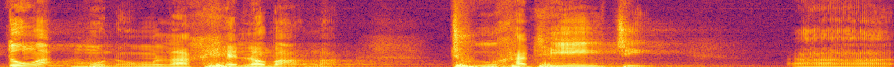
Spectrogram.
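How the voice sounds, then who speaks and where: A man preaching a sermon at a church service, slow and emphatic, with big swings in pitch and loudness. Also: expressive, husky, big-room sound.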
